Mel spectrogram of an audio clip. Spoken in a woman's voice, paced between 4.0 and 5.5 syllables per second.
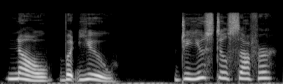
No: female; 3.7 syllables/s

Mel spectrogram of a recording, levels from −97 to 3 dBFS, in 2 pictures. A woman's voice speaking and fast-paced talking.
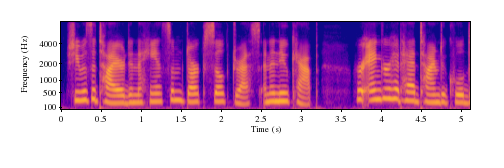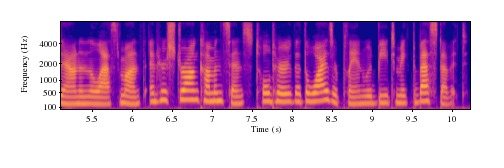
Yes: female; fast, 260 wpm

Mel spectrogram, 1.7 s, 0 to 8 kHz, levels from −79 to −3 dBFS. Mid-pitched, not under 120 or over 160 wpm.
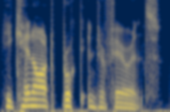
Yes: medium, 145 Hz; average, 140 wpm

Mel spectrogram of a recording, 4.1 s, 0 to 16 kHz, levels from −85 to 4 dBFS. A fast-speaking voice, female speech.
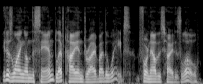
No: fast, 280 wpm; male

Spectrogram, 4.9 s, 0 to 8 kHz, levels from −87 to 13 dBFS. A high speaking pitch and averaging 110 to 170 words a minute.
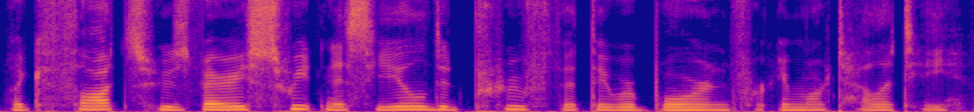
Yes: high, 200 Hz; average, 160 wpm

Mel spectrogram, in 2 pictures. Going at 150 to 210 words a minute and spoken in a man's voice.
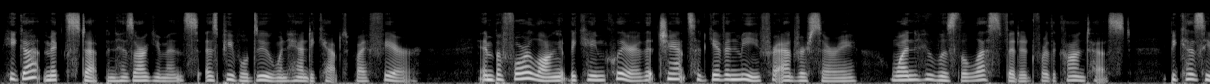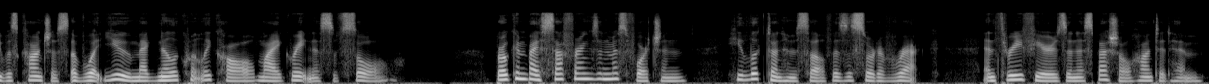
No: average, 175 wpm; female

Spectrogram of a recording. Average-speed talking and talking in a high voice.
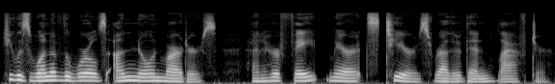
No: average, 175 wpm; medium, 155 Hz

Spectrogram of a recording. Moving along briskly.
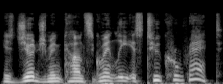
No: average, 160 wpm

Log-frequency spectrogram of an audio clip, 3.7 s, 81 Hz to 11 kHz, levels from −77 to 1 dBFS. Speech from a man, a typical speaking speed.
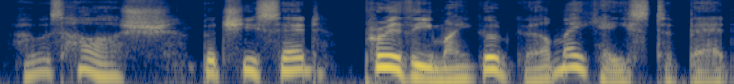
No: male; fast, 230 wpm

